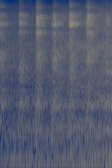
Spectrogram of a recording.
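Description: Street background noise: a steady low hum of nearby traffic.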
